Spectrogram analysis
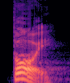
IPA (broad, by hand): ɔɪ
